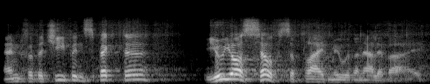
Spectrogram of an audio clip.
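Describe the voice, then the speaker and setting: A noisy old radio recording of a volatile stage actor in a 1940s suspense play. His voice is bright and clipped, swinging dramatically in pitch with theatrical intensity. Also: wildly swooping pitch, moderate pace. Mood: menacing. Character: weary, volatile stage actor who plays a menacing strangler.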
